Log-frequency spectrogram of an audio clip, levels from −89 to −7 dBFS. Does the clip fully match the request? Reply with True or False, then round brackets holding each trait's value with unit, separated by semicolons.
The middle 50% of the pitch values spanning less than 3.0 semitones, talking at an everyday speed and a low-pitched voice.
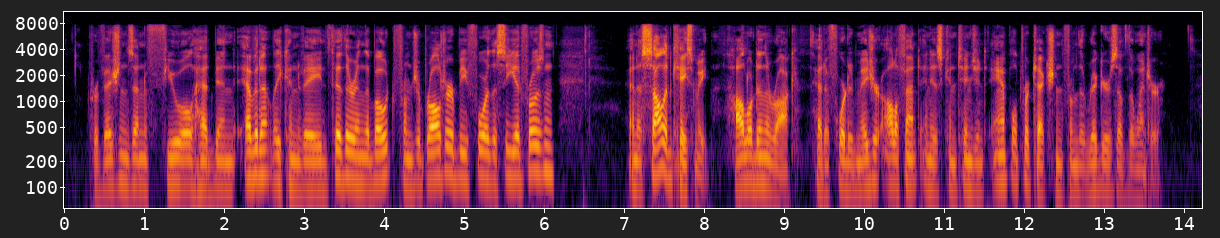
False (3.7 semitones; 175 wpm; 115 Hz)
